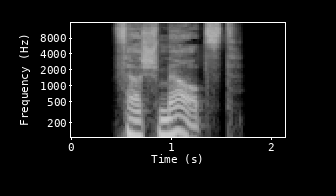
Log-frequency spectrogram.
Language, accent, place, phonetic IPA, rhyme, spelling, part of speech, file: German, Germany, Berlin, [fɛɐ̯ˈʃmɛʁt͡st], -ɛʁt͡st, verschmerzt, verb, De-verschmerzt.ogg
- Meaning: 1. past participle of verschmerzen 2. inflection of verschmerzen: third-person singular present 3. inflection of verschmerzen: second-person plural present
